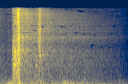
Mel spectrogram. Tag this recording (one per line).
alien
ambient
artificial
atmosphere
drone
effect
experimental
fx
pad
sci-fi
scifi
soundscape
space
spacecraft
spaceship
ufo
